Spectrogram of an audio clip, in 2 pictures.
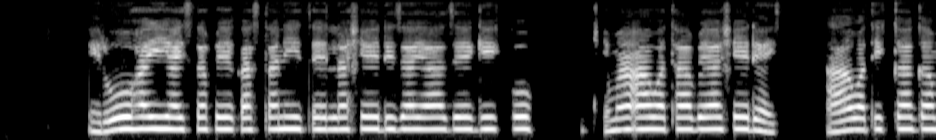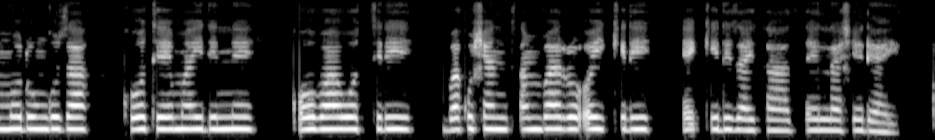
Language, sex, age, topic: Gamo, female, 18-24, government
